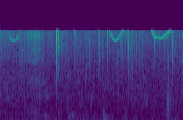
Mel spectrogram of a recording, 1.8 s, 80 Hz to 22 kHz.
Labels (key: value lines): label: biophony, dolphin
recorder: SoundTrap 500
